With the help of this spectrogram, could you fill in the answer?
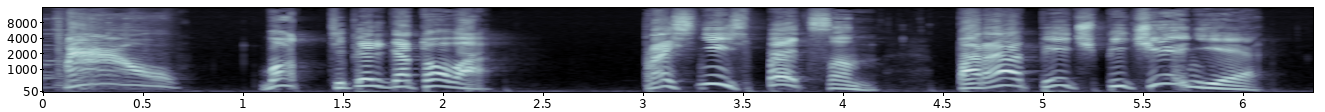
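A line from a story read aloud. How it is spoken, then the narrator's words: Loud kitten's shout. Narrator (Russian): Громко крикнул котенок, потому что хозяин задремал на диване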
